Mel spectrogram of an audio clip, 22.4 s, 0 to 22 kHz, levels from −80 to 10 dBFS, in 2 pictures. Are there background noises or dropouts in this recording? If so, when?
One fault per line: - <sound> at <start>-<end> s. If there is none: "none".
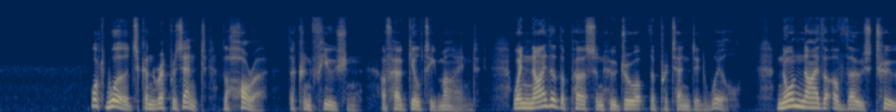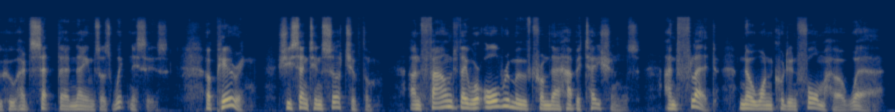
none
